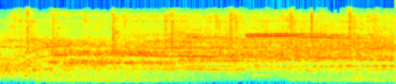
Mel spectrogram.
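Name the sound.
arena crowd cheering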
